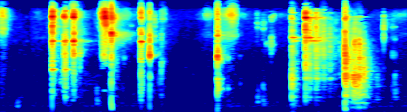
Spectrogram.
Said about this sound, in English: Let's let's pop those beers.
